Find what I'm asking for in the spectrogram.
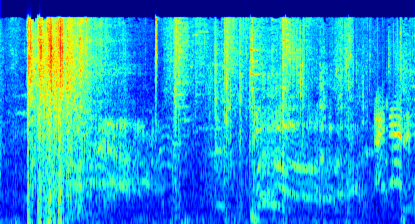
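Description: Gunfire in the video game The Culling: a loud burst of shots at the start, followed by scattered, quieter impacts and mechanical clatter with a few vocal groans.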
